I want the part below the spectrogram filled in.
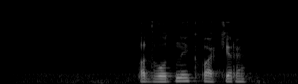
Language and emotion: Russian, neutral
